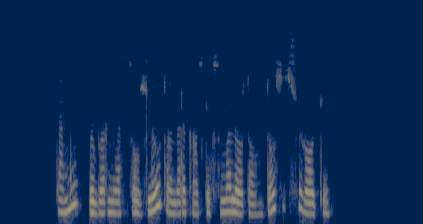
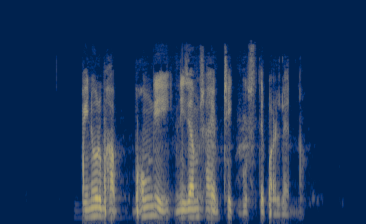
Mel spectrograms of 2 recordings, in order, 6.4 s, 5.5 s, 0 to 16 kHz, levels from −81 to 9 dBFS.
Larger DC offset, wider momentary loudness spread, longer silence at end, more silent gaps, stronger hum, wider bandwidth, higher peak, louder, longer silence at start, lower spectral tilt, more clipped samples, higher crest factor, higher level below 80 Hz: neither; about the same, 9 LU vs 11 LU; first, 1.4 s vs 0.95 s; neither; neither; about the same, 8.4 kHz vs 8 kHz; second, -14 dBFS vs -2 dBFS; second, -31 LUFS vs -20 LUFS; second, 0.85 s vs 1.25 s; first, -8.5 dB/octave vs -4.5 dB/octave; neither; about the same, 16 dB vs 20 dB; about the same, -68 dBFS vs -64 dBFS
